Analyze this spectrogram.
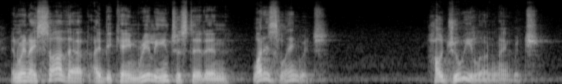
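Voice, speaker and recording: In a very clean recording with a silent background, a man with a strong Portuguese accent and a fairly high voice talks at a moderate pace, with very wide pitch swings and long, frequent pauses. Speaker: economics professor. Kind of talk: keynote lecture.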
